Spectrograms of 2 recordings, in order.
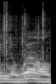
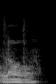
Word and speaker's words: Noel: Well, I keep wanting to say Noel the way it's spelled, but all right, Noel.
